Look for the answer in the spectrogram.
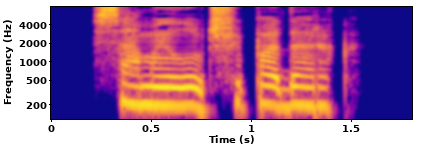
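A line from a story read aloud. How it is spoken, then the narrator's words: Breathless whisper. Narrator (Russian): шепнула, когда уже смогла дышать полной грудью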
